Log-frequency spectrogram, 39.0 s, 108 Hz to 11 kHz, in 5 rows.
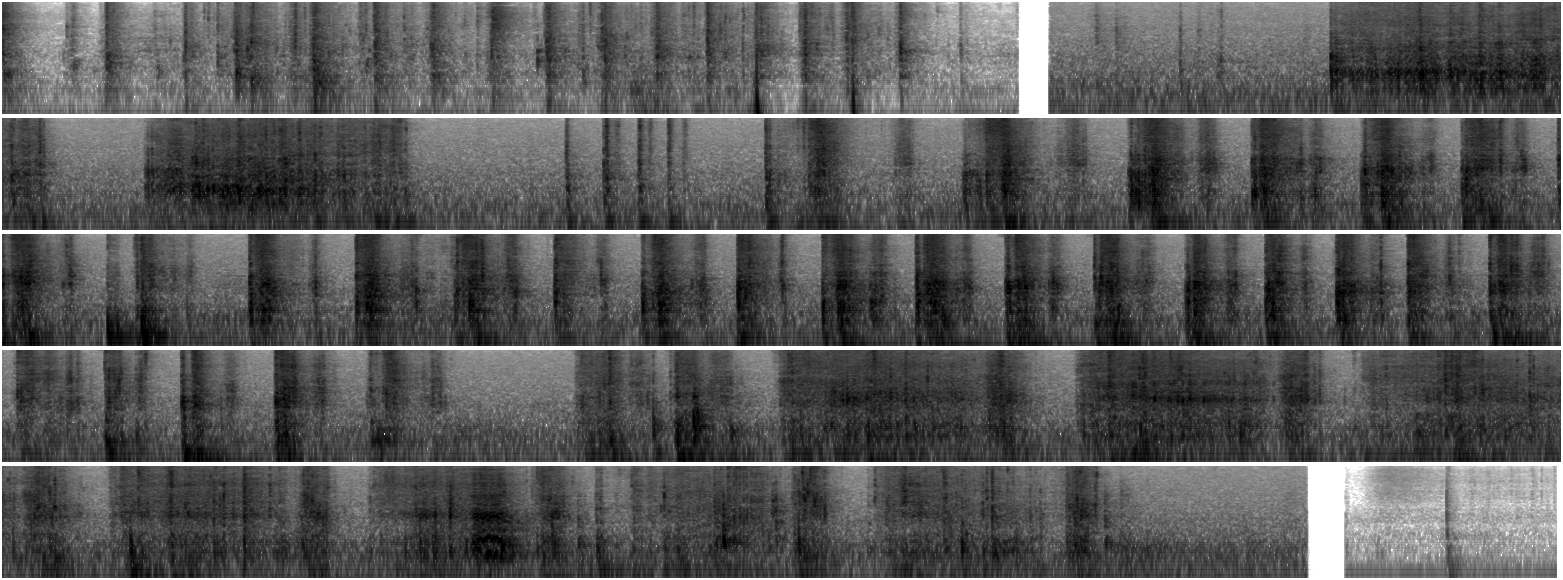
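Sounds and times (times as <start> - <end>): wet slime squelching: 0.0 - 5.0, 11.6 - 36.9.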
